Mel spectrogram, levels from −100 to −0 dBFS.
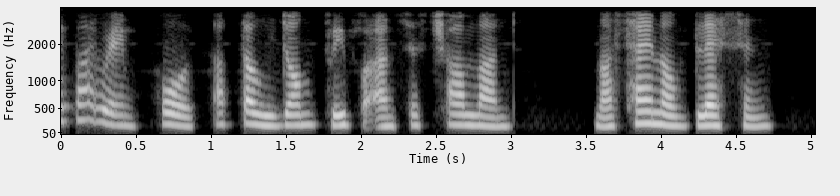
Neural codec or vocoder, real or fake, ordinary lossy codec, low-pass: codec, 16 kHz, 0.5 kbps, FunCodec, trained on LibriTTS, 25 frames a second; fake; none; 3.6 kHz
